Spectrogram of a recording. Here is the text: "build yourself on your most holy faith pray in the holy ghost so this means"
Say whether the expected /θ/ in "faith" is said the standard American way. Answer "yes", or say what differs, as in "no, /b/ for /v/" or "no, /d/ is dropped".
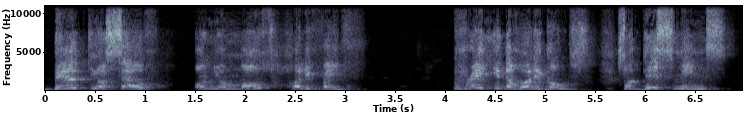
yes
